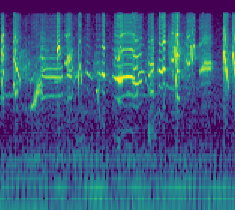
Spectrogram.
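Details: Oriental magpie-robin answering a rival, a dense stream of twisting whistled notes and quick chirps above a droning low hum.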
